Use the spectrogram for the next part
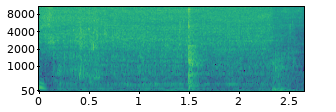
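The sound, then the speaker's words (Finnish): Water streams steadily into a cooking pot, twice the amount of the quinoa, to be brought to a boil for cooking quinoa: a continuous splashing rush with a single sharp metallic clink midway and a brief swell near the end; no one speaks. “Ja samallahan tästä voi napata tuohon kattilaan kaksinkertaisen määrän vettä kuin mitä on kvinoa, eli mun tapauksessa nyt kahdeksan. Ja panna sen kiehumaan tonne.”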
